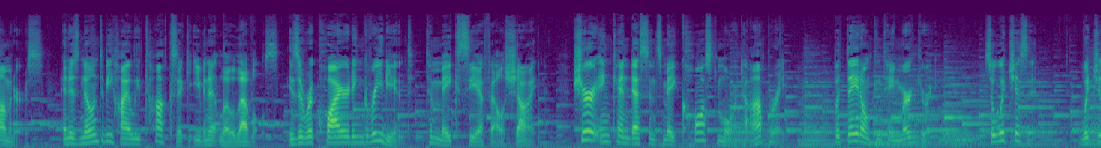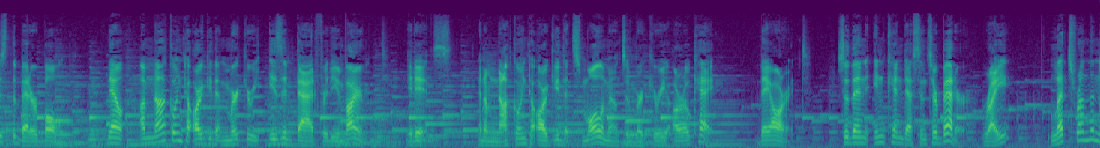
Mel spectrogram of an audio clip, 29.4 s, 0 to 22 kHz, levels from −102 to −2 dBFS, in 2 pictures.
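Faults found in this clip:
Underrun with held sample, output buffer. Two brief freezes: 12.94 s (5 ms) and 23.27 s (about 2.8 ms). The playback buffer ran dry and the DAC held its last sample value. No audio is dropped, and playback resumes where it paused, so each pause ends with only a soft edge, not a sharp click. Waveform: short flat line at the held level. Spectrogram: thin vertical gap with faint edges.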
